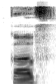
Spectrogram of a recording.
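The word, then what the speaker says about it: cough: आगे देखिए और भी कुछ वर्ड है, जी एच को हम फ पढ़ते हैं, जैसे लाफ, कफ।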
